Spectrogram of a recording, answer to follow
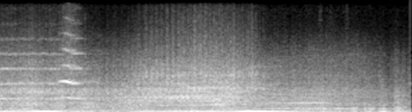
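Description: Jeep engine running, its pitch rising and falling several times as it revs up and eases off, over a steady rush of noise.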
